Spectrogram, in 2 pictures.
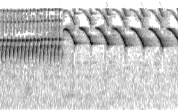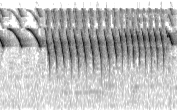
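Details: Canary song opening with a steady high trill, then a run of evenly repeated rising-falling whistles, ending in a fast series of loud down-slurred notes.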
